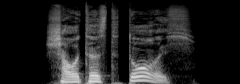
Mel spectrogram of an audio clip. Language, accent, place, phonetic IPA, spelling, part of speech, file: German, Germany, Berlin, [ˌʃaʊ̯təst ˈdʊʁç], schautest durch, verb, De-schautest durch.ogg
- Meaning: inflection of durchschauen: 1. second-person singular preterite 2. second-person singular subjunctive II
